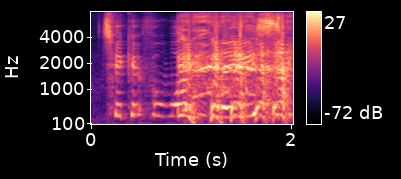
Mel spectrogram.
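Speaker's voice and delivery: shrill, very high, loud shout. In a massive cinema queue, Robert calls out to the ticket seller, retelling Robert's shout. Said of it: "Robert just shouts out".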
